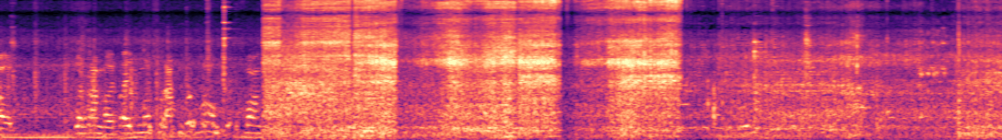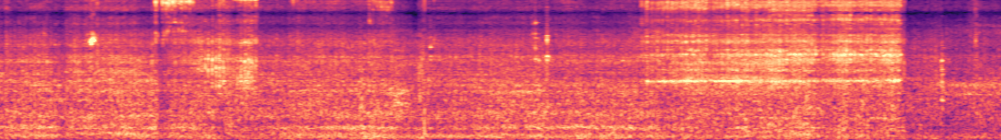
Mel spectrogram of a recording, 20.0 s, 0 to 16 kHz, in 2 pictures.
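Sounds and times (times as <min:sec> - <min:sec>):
chisel scraping on wood: 0:02.6 - 0:06.9, 0:07.5 - 0:19.1.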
